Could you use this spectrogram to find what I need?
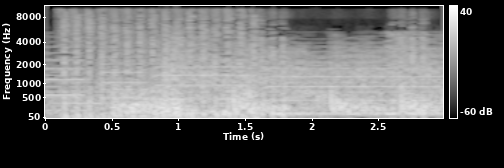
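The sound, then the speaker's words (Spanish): Rapid machine-gun fire in an attack on invading aliens, a dense, loud stream of overlapping shots rattling continuously for about three seconds, with no voices. “¡Ataquen! ¡Fuego!”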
